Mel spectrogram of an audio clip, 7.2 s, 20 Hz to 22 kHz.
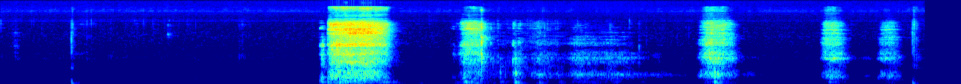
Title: sneezing male #5 (powder sneezing)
